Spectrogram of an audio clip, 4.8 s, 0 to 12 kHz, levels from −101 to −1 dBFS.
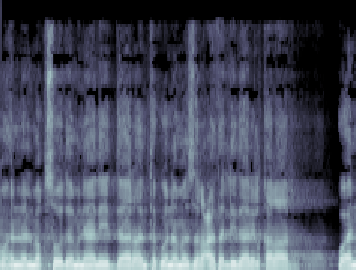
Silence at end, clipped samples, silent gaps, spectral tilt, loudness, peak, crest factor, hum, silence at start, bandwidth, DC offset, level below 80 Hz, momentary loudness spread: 0 s; under 0.1%; none; -7 dB/octave; -16 LUFS; -6 dBFS; 10 dB; none; 0 s; 11 kHz; under 0.1%; -68 dBFS; 4 LU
